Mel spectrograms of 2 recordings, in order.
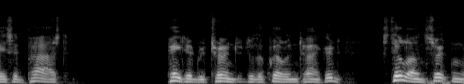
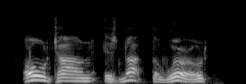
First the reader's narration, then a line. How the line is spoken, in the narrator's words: declared too loudly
